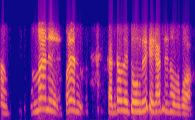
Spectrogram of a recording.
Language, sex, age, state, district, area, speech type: Manipuri, female, 45-60, Manipur, Kangpokpi, urban, conversation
